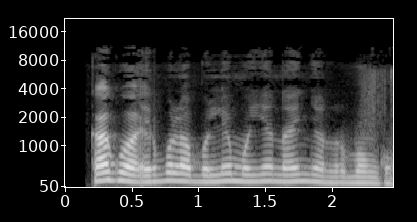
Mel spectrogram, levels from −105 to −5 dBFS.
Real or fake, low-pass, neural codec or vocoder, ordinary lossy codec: real; 19.8 kHz; none; MP3, 48 kbps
